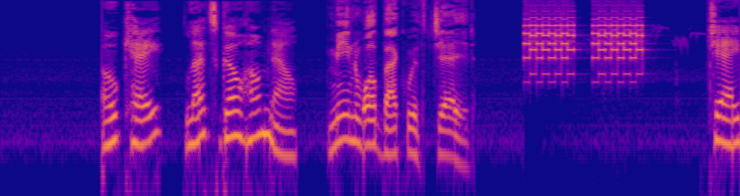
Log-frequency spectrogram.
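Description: A young woman speaks calmly in a flat, synthetic-sounding voice.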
